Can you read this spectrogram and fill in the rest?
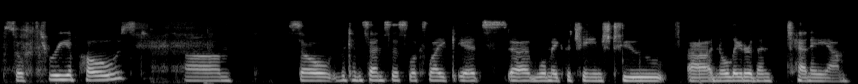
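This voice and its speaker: A woman's voice: fairly low pitch, little pitch movement, slow, dark tone, no echo, highs cut off. A woman chairing a board meeting over a video call, calling on speakers in a polite, procedural way.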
